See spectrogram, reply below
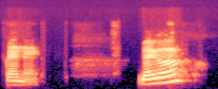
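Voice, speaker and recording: Very animated and fairly high-pitched, a man gives an Italian lesson in Spanish over video call, patiently repeating answers, explaining slowly, and checking in constantly with short tags. The sound is dry, narrow, and tinny.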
